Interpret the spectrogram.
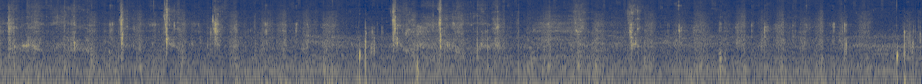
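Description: Close-miked mouth-closed chewing, heard through a clip-on lavalier microphone: irregular soft clicks and smacks several times a second.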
